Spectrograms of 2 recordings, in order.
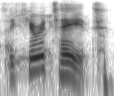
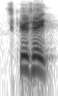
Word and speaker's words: Securitate: Securitate is the wiki pronunciation. Securitate. And I'm not sure if I'm reading it how it's meant, because. It still just has T-A-T-E, which, I don't know. You know what? Let's just see how this goes. Pronunciation. What does Google say? Going to figure out. Yeah, it's saying Securitate. Interesting. Okay. All right. Securitate, it is.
